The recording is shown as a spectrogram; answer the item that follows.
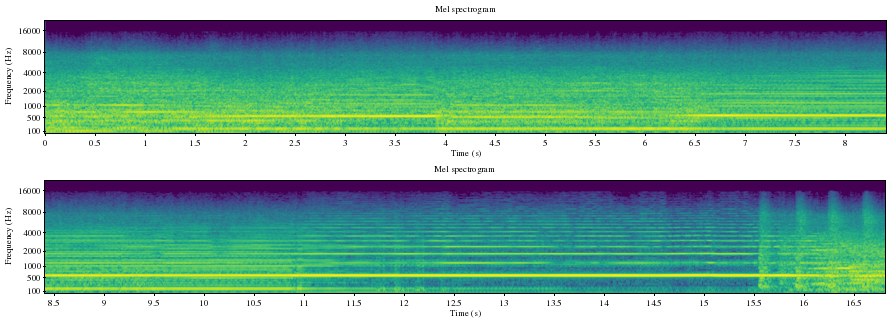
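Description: Amplified electric guitars and bass holding long, droning notes with no drums, a steady high tone ringing over them; the low note drops away about eleven seconds in and the sound cuts off suddenly just before the end.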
